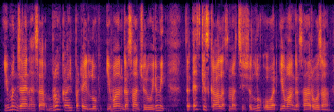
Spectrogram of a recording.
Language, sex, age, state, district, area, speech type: Kashmiri, male, 45-60, Jammu and Kashmir, Ganderbal, urban, spontaneous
